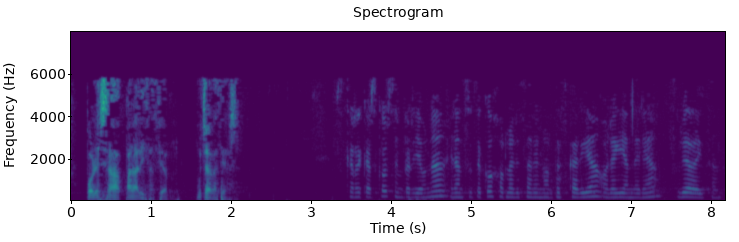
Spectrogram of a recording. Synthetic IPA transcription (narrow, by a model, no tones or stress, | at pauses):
po̞ɾe̞sapaɾaliθaθjo̞̰nmut͡ʃazɣɾaθja̰s | e̥ske̞rikasko̞se̞mbeɾʎawnae̞ɾant͡sut̪e̞ko̞ʝawɾlaɾit͡saɾe̞no̞ɾðe̞skaɾiao̞ɾajɣiand̪eɾe̞asuɾeaðajt͡sa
